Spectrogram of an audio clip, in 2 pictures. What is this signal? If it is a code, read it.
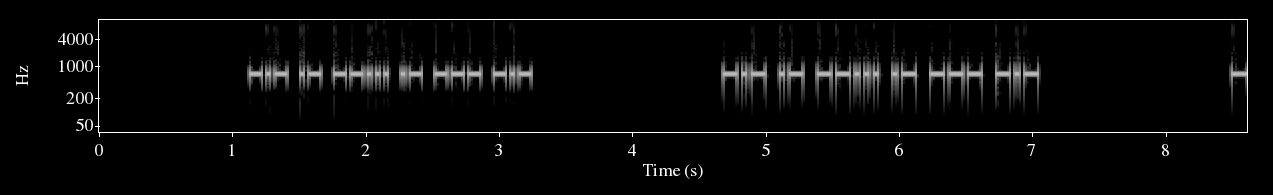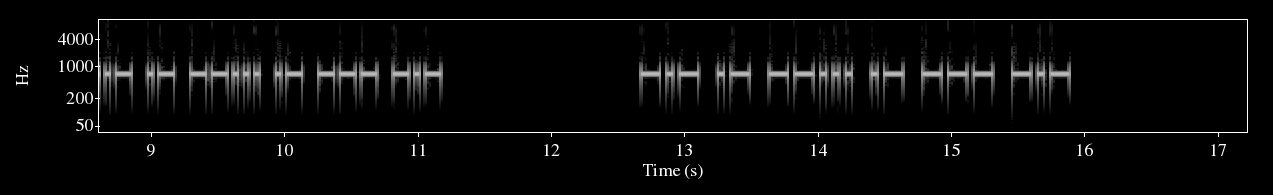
Morse code, heard as a keyed tone, about 30 wpm, 700 Hz. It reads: KA7AOK KA7AOK KA7AOK KA7AOK
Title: Speed Racing - USA Call Signs 25wpm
